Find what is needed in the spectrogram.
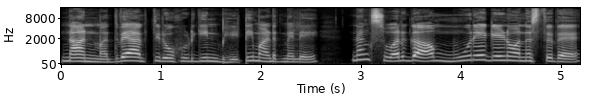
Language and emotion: Kannada, happy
